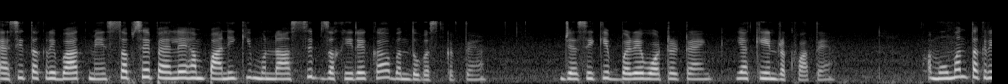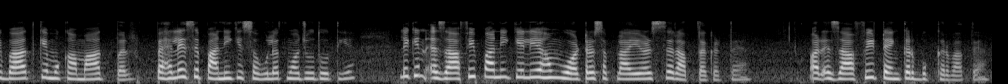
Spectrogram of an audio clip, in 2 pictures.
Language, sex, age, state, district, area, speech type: Urdu, female, 18-30, Delhi, North East Delhi, urban, spontaneous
